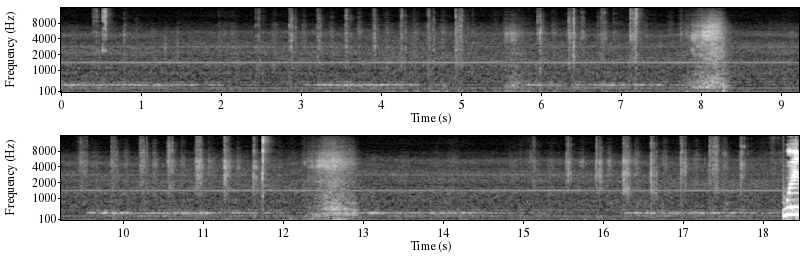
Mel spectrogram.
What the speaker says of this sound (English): You're now going to trim up the excess fabric from both the front and back of your hoop.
